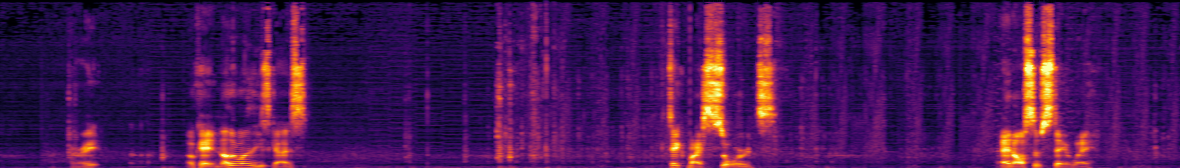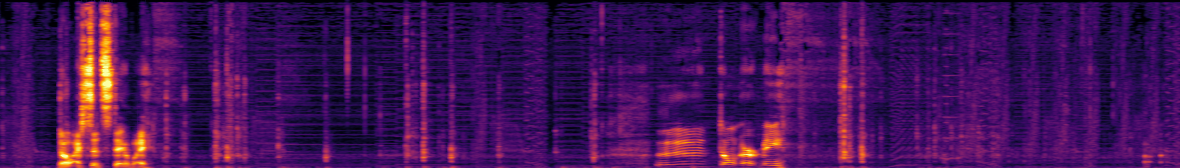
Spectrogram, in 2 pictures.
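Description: Retro video game music and bleeping effects play steadily.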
